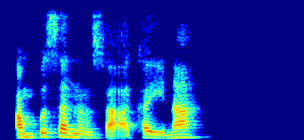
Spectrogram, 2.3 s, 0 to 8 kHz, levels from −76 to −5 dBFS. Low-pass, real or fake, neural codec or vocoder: 7.2 kHz; fake; codec, 24 kHz, 0.9 kbps, DualCodec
